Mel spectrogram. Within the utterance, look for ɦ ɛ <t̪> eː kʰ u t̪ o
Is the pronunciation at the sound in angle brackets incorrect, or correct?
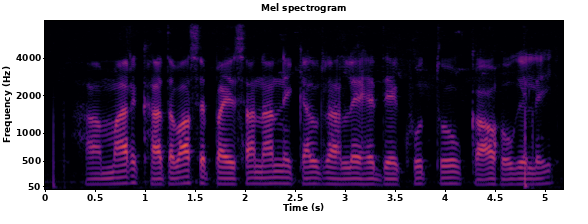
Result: incorrect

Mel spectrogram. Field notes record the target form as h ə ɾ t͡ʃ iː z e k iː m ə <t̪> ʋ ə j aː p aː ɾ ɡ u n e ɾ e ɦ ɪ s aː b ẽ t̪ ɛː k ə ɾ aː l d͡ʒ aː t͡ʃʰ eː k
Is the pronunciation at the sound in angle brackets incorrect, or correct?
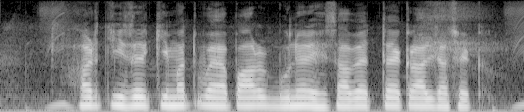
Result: correct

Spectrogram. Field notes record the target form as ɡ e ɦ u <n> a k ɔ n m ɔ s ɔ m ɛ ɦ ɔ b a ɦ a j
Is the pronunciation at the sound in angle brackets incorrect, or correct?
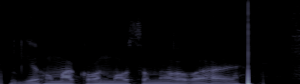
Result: incorrect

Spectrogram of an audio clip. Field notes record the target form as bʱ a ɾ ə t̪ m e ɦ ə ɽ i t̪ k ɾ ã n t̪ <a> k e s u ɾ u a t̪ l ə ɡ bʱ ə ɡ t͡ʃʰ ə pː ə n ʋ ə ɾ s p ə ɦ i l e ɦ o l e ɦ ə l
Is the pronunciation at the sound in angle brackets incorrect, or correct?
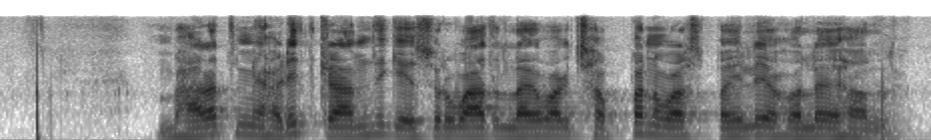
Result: incorrect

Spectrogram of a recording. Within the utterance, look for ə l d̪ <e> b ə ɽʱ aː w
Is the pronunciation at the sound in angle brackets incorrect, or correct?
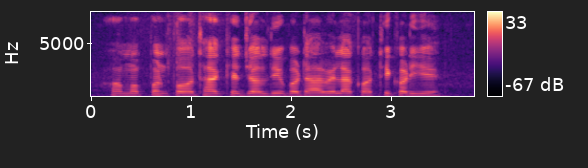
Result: incorrect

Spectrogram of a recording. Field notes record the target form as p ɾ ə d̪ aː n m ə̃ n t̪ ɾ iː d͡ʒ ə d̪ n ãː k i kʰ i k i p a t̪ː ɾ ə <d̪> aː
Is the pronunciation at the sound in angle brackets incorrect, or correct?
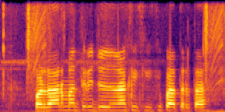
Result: incorrect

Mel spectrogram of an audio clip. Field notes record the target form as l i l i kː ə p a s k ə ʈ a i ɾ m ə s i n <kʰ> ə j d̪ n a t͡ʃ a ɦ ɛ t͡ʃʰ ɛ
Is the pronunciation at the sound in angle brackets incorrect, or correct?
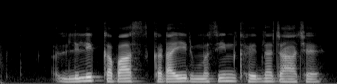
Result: correct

